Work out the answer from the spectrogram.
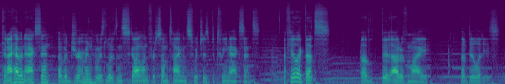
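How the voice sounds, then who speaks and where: A man's voice: mid-range voice, moderate pace, faint music behind. A young man chatting casually on his livestream from a small room at home, self-mocking and greeting viewers by name. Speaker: indie game developer streaming.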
